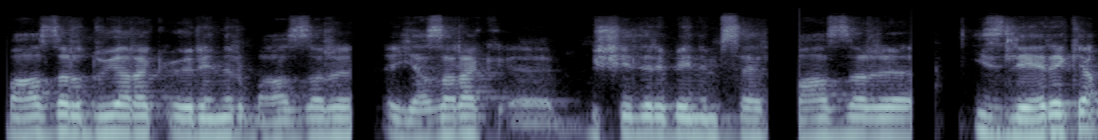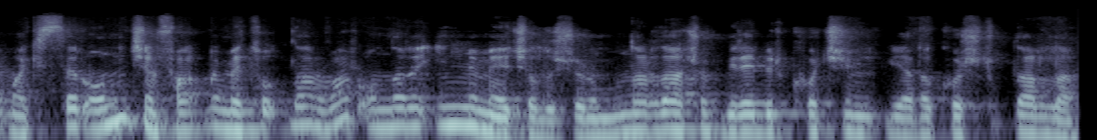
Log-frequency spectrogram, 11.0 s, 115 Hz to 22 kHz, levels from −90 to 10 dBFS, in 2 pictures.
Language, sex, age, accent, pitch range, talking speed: Turkish, male, 40-59, native, 135-185 Hz, 155 wpm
